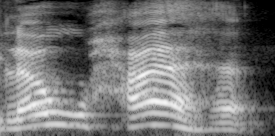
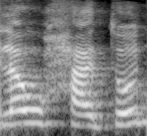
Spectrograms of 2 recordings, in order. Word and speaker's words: لوحة: On dit lawhatun, mais quand on s'arrête, lawha. On va pas prononcer le T.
